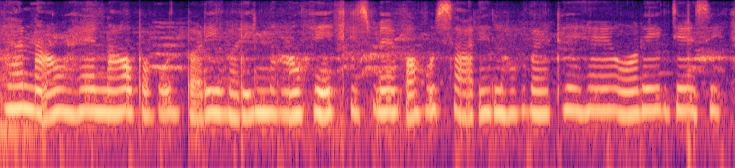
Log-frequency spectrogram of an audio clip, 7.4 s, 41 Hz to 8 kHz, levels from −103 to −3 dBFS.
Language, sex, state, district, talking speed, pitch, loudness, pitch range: Hindi, female, Bihar, Begusarai, 145 wpm, 235 Hz, -16 LUFS, 230-245 Hz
